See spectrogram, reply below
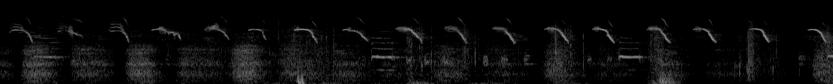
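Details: Captured wild chicken chicks, taken from a flock found near a forest work site and held in a knitted cage to acclimate before taming. Rapid, high, downward-sliding peeps come about twice a second, mixed with dull knocking and thumping work sounds and a steady high hum.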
